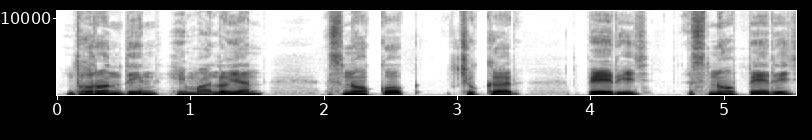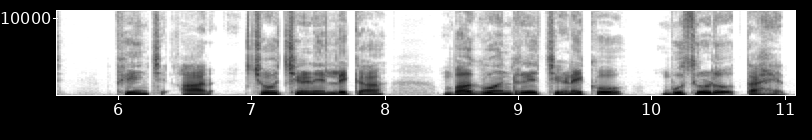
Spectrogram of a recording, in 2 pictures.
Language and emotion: Santali, neutral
